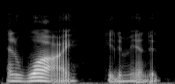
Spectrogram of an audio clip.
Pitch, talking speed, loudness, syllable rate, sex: 150 Hz, 135 wpm, -18 LUFS, 4.5 syllables/s, female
